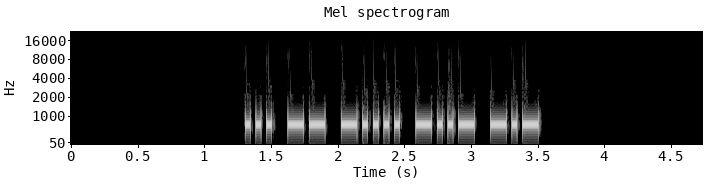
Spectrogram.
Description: Morse code, heard as a keyed tone, about 32 wpm, 700 Hz. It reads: SM6XK
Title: DXCC-100 Call Signs - 5 Characters - 30wpm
